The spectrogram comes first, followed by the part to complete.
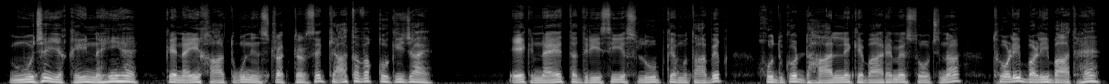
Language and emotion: Urdu, fearful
